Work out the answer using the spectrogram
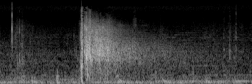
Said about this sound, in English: Eventually, the second whipper walked over the bridge and hesitantly let me record his whip up close.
